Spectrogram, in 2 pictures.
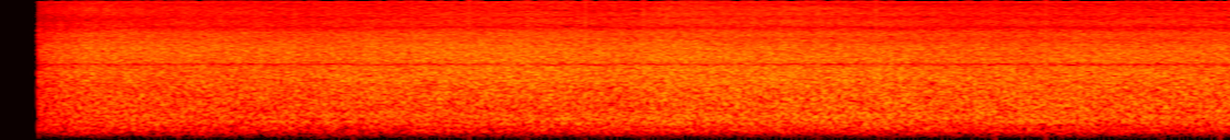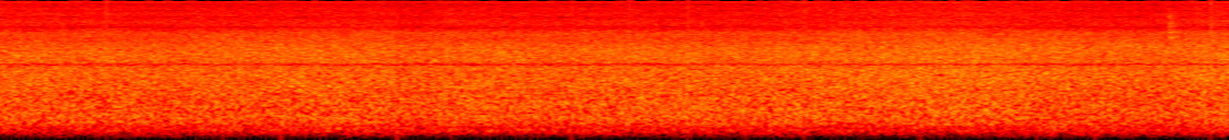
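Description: A steady, even rushing noise like water pouring, starting abruptly and holding level without change.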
